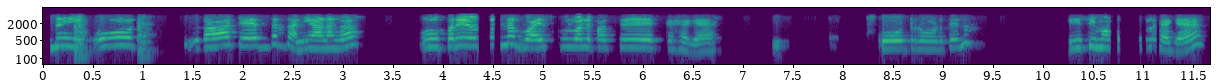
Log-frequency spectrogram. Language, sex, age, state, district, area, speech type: Punjabi, female, 60+, Punjab, Fazilka, rural, conversation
